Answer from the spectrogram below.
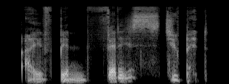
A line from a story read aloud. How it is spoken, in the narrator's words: she murmured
